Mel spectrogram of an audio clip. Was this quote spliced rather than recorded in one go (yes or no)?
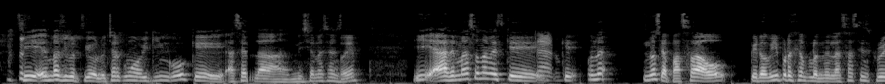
yes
